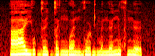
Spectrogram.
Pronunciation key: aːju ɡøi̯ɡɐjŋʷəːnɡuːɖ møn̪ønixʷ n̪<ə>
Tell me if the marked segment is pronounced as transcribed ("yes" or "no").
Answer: no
